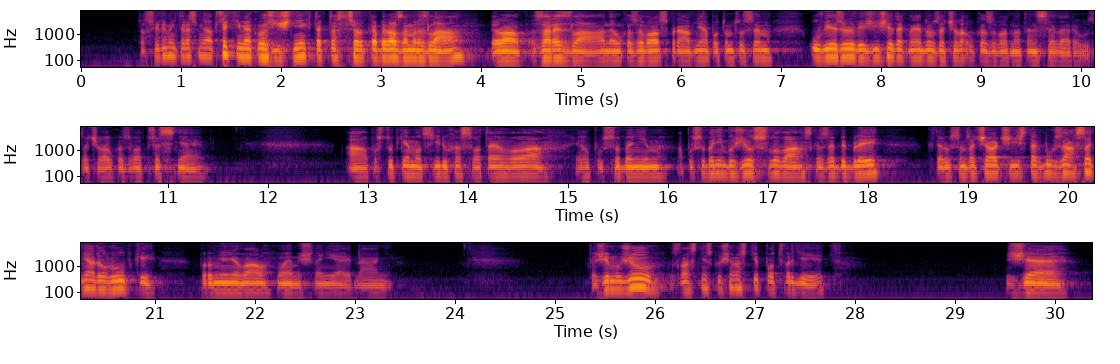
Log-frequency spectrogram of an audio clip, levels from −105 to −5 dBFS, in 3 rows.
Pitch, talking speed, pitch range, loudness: 125 Hz, 140 wpm, 110-135 Hz, -38 LUFS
